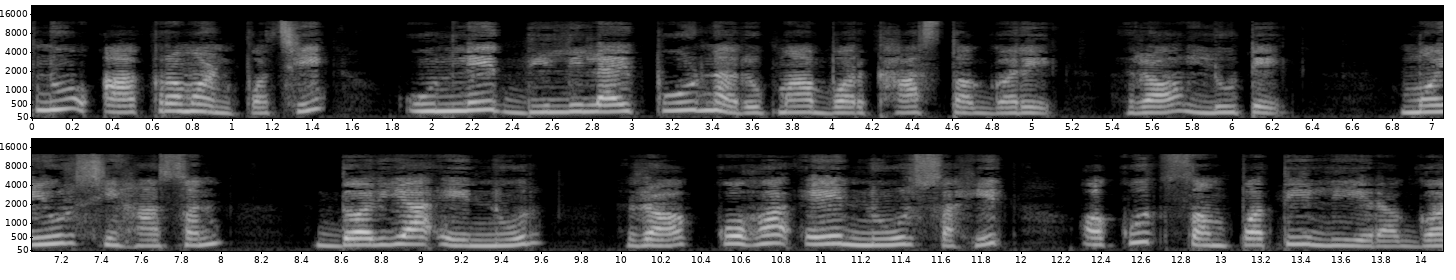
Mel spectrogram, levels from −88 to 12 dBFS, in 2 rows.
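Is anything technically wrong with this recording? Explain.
Yes. Throughout the speech there is transcoding between lossy codecs. Each encoding pass re-codes the earlier artefacts and adds new ones. Nothing is heard above 12.3 kHz. The mixed artefacts point to a chain likely ending in MP3.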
